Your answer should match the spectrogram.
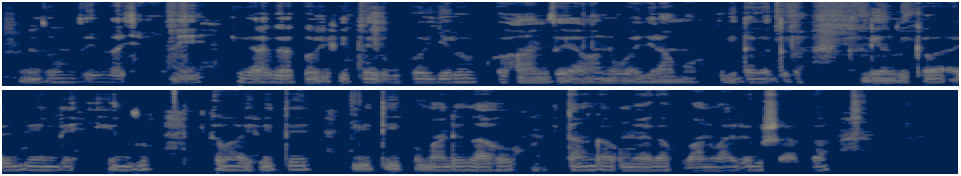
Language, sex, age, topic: Kinyarwanda, male, 18-24, finance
